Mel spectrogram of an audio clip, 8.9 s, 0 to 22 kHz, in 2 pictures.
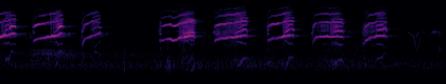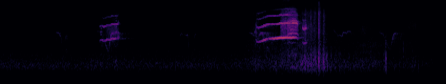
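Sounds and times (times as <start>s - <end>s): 
great tit Parus major short high upswept calls: 0.0s - 4.0s, 7.0s - 7.8s.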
